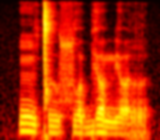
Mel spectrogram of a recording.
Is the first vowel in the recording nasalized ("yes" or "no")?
yes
